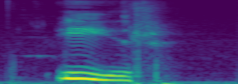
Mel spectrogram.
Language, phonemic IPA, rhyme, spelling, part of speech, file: Swedish, /yːr/, -yːr, yr, adjective / verb / noun, Sv-yr.ogg
- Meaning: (adjective) 1. dizzy 2. lively, jolly, skittish; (verb) 1. present indicative of yra 2. imperative of yra; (noun) 1. alternative form of ur 2. alternative form of yra 3. swirling dust or substance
